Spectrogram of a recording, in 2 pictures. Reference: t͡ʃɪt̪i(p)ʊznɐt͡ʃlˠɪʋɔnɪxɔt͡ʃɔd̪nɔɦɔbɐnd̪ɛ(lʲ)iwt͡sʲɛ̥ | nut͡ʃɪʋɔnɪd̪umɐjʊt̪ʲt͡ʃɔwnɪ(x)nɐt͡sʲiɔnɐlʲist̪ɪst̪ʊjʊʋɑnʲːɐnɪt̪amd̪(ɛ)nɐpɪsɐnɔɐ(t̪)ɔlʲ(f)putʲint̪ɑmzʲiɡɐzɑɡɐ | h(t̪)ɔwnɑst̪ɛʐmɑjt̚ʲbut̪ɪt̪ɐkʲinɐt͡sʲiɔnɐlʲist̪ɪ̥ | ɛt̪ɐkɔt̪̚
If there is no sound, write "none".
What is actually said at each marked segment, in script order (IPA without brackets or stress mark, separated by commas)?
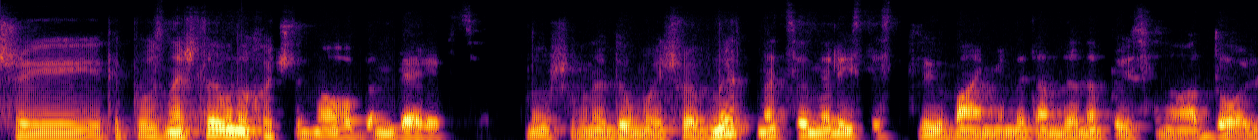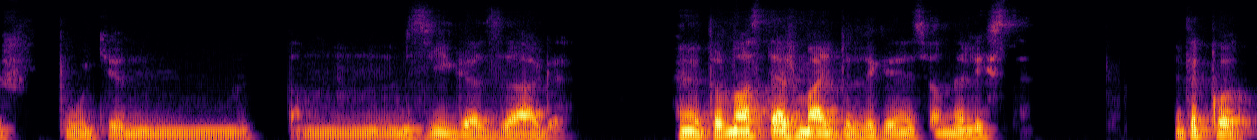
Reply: p, ɾʲ, x, ɛ, d̪, f, t̪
